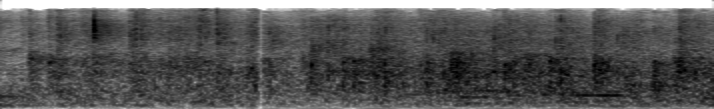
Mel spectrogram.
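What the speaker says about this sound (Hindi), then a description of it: "जोरदार तालियां हमारे अतिथिगण के लिए।" Steady, dense audience applause at a college alumni meet, many hands clapping continuously at a moderate level throughout.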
